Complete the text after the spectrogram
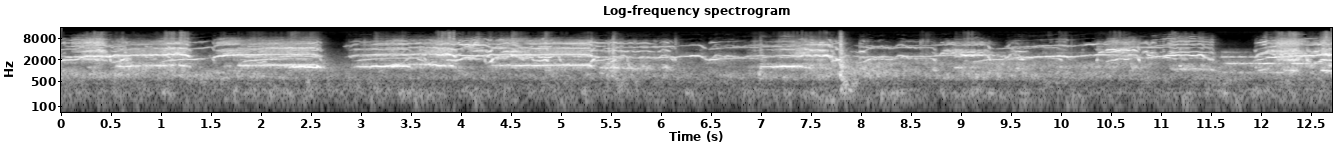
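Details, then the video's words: Hungry peregrine falcon chicks on a city nest in Melbourne, Australia, being fed by their father, 30 October 2021: loud harmonic squealing wails from several chicks, overlapping and nearly continuous, with brief pauses between drawn-out cries. "Sokoły wędrowne - Tata karmi swoje głodomorki"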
